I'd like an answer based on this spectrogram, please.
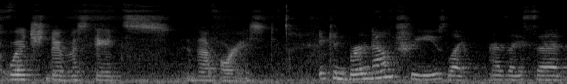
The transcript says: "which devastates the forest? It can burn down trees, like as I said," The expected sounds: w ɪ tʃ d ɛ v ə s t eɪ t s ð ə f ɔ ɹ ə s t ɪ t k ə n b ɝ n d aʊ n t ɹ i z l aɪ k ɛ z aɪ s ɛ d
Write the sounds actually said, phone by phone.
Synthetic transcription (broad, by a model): w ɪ tʃ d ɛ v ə s t eɪ t s ð ə f ɔ ɹ ə s t ɪ t k ə n b ɝ n d aʊ n t ɹ i z l aɪ k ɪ z aɪ s ɛ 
